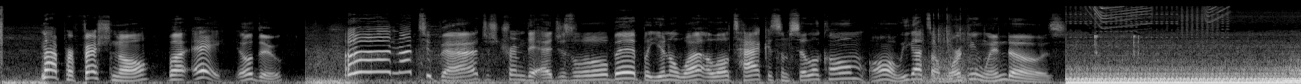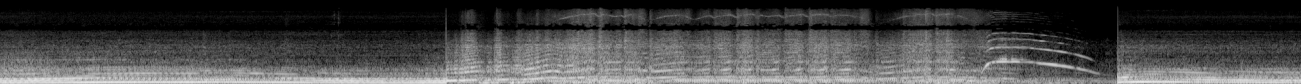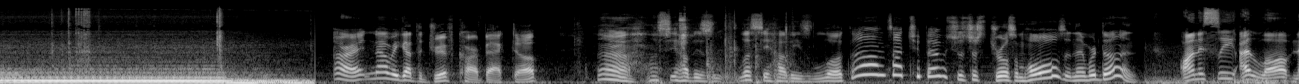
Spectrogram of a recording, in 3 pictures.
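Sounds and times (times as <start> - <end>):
falling whine: 10.7 - 18.6
loud car engine revving: 10.7 - 22.9, 24.2 - 29.2.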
